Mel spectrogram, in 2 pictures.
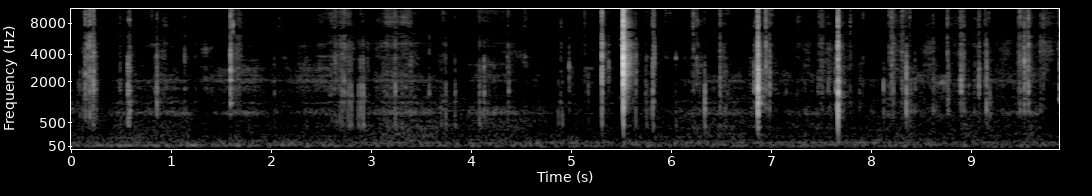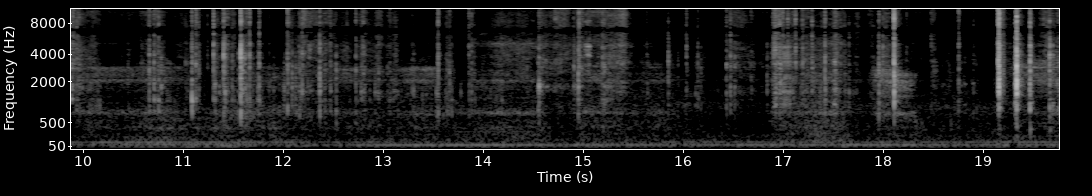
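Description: Hard plastic toy boat parts being handled and pressed together, with scattered clicks and taps as pieces are fitted; one sharp click about five and a half seconds in stands out as the loudest.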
